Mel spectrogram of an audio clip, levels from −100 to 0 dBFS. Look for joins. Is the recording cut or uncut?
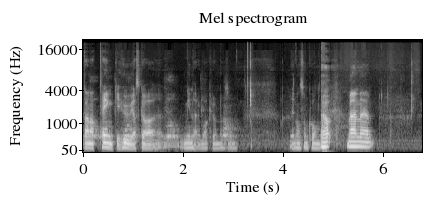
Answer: cut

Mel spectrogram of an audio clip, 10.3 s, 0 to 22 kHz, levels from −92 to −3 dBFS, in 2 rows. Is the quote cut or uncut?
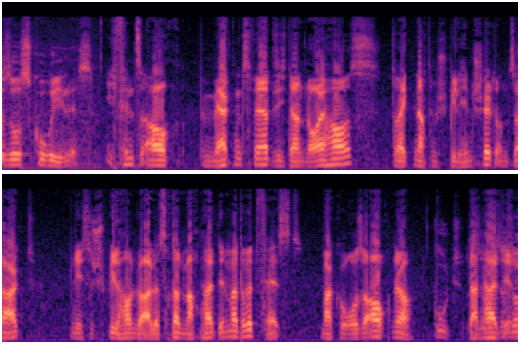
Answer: cut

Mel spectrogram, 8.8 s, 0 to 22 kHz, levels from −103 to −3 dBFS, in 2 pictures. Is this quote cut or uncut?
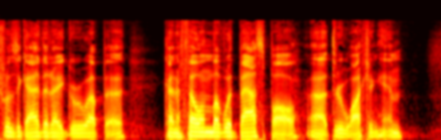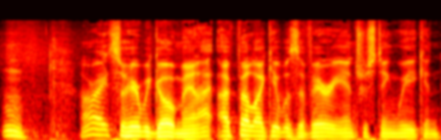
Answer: uncut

